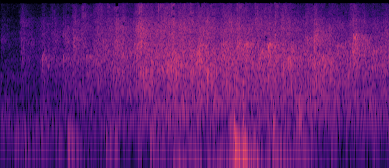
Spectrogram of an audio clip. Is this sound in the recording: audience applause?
yes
